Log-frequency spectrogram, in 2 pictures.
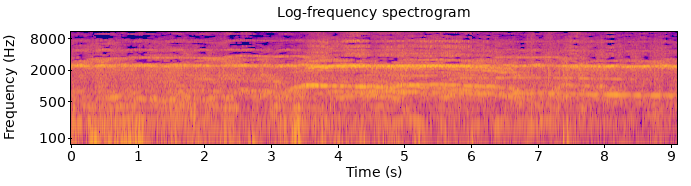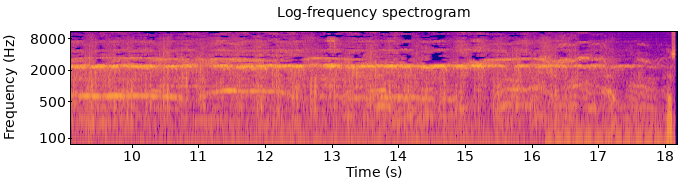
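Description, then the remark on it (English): A large crowd of FMLN supporters at a street march cheers loudly and steadily for Shafiq Handel, former FMLN leader, with a shrill, sustained whistle-like tone over the roar and a few rising and falling voices, fading slightly toward the end. “that cheer that went up was for Shafiq Handel, who was the former leader of the FMLN, who narrowly lost the presidential race in 2004.”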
